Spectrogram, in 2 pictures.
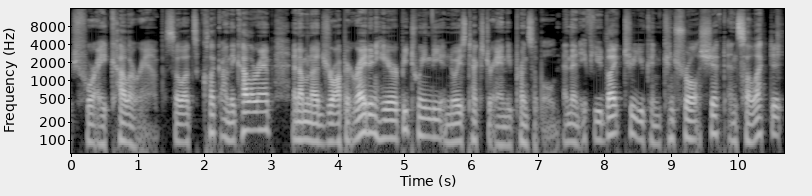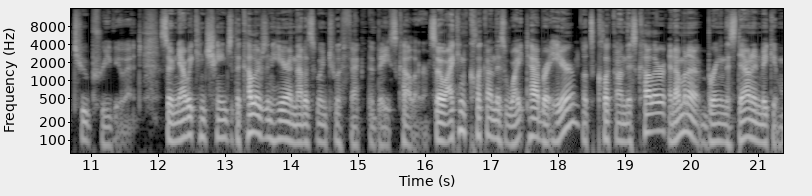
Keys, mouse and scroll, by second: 6.7-7.8 drag, 10.0 ctrl+shift+click, 11.2 middle click, 11.4-12.3 scroll up 6, 14.6 scroll down 1, 14.9-17.1 middle drag, 17.1-18.8 drag.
